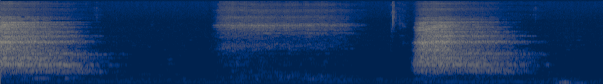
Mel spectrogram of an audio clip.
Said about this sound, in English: you should always exhale out of your mouth like this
